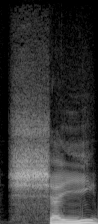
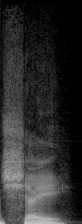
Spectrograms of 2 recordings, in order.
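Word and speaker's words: الشيطان: Jadi syai bukan syai. Jadi cara agar jelas vokal inya sebagaimana dijelaskan oleh al Imam athi dalam kitabnya ul mufid beliau mengatakan wadun khifadin bin khifad lil fami yaitu cara menjelaskan harakat kasrah atau vokal i itu dengan menurunkan rahang auzubillahiminasyaitanirrajim asyai nah ini rahang ini ke bawah asyaitanirrajim. Jadi dijelaskan syai bukan syai ya.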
